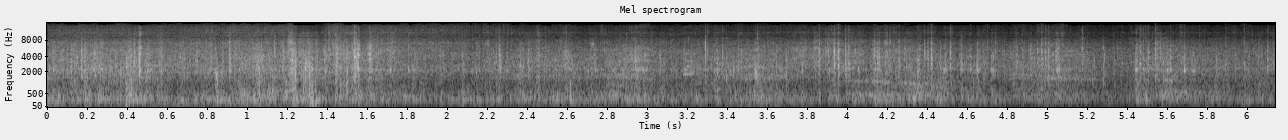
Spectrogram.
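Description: Bike tyres roll and bump over a muddy dirt trail.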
